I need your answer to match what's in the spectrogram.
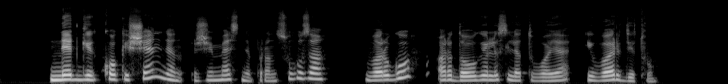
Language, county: Lithuanian, Klaipėda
